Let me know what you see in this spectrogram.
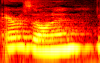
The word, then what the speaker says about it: Arizonan: So, you're a native Arizonan. Arizonian? Yep. How do you say it? – Yeah, Arizonan. Yeah.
